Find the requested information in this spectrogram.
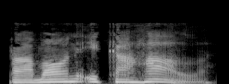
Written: Ramon y Cajal

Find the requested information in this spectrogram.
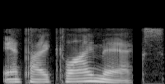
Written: anticlimax

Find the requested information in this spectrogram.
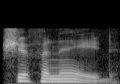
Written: chiffonade

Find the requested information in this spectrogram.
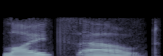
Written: lights-out

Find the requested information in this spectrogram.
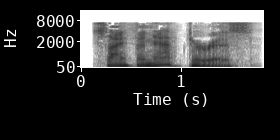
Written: siphonapterous

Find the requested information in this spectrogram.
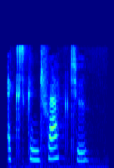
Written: ex contractu

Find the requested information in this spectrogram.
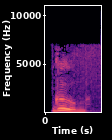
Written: goob

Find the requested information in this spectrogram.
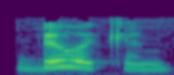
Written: billiken

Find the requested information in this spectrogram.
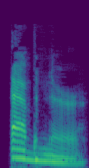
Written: abner

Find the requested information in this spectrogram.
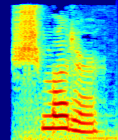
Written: schmutter

